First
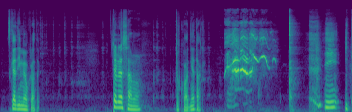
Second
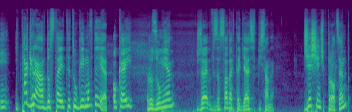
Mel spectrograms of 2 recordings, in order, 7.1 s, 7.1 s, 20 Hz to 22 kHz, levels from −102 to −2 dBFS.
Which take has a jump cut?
second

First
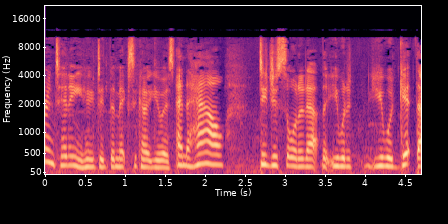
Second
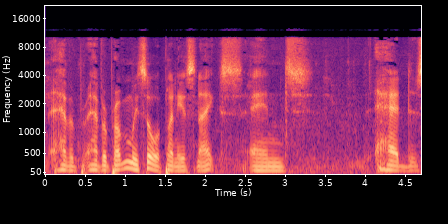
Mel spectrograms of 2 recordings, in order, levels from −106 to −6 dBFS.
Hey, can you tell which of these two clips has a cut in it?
first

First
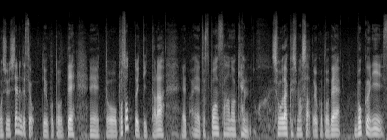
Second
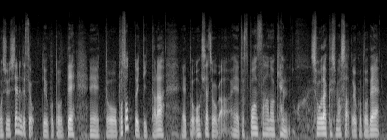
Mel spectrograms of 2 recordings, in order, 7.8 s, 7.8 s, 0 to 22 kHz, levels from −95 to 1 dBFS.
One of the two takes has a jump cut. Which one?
first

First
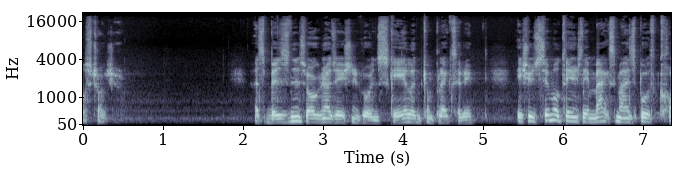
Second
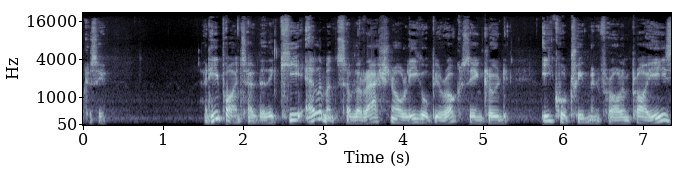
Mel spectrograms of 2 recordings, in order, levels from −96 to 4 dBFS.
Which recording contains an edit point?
second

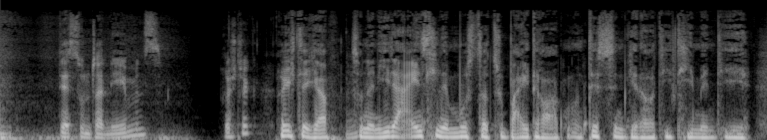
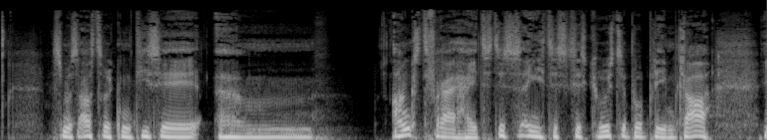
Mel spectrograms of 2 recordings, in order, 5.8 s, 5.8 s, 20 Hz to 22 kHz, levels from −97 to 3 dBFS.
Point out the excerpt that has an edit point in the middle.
first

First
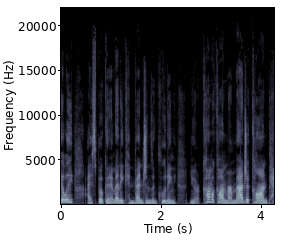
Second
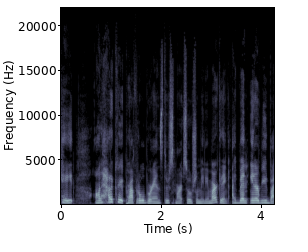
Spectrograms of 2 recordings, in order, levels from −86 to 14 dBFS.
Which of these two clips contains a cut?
first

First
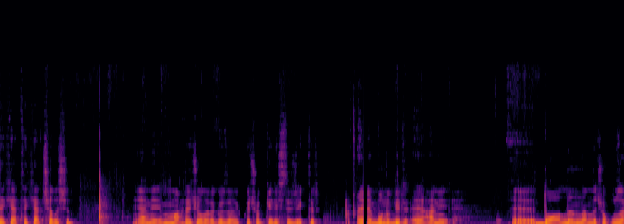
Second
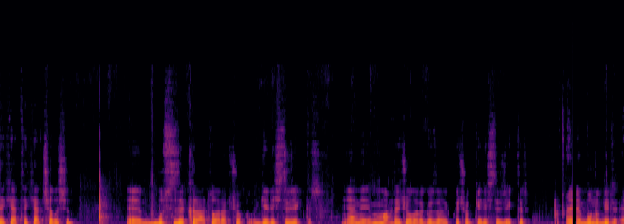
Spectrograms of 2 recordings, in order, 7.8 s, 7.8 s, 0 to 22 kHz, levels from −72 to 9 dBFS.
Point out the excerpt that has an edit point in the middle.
first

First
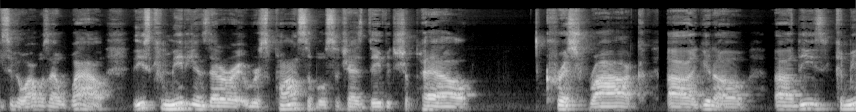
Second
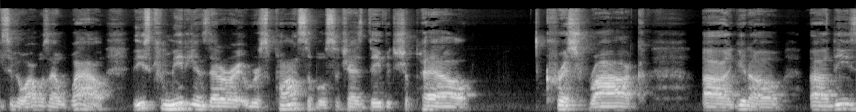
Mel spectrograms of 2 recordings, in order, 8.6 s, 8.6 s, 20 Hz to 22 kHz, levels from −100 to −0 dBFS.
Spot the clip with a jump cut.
first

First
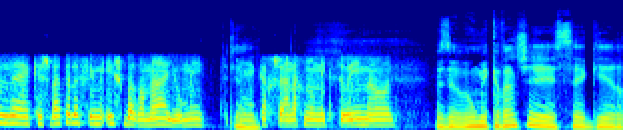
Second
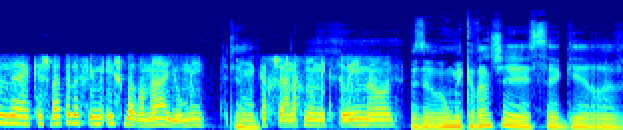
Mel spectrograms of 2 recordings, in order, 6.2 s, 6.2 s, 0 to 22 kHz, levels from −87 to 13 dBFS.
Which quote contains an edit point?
second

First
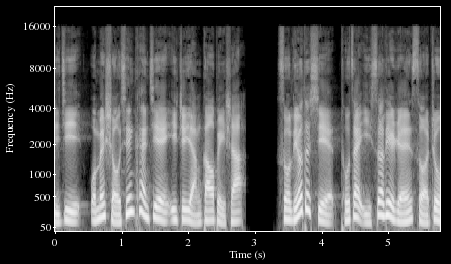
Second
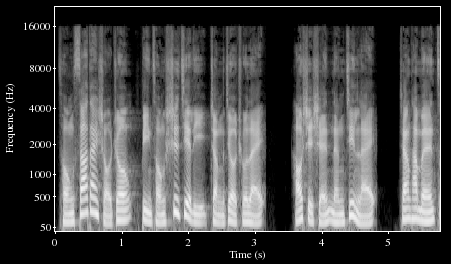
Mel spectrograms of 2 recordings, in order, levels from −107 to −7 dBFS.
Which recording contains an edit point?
second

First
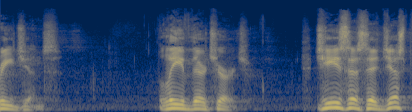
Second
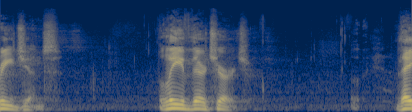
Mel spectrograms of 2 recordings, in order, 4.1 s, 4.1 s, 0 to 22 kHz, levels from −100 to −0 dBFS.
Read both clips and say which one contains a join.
first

